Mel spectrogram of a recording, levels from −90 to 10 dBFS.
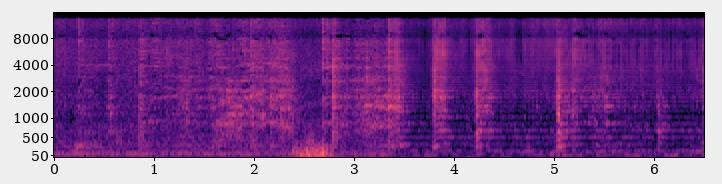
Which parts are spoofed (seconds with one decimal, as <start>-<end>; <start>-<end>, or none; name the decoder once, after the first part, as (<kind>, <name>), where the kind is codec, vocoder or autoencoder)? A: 3.4-6.5 (vocoder, BigVGAN v2)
